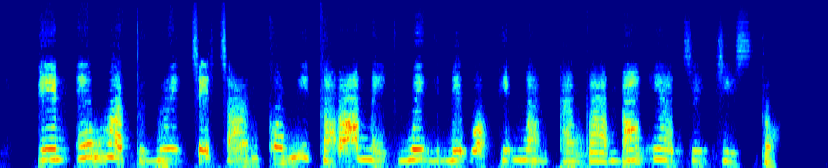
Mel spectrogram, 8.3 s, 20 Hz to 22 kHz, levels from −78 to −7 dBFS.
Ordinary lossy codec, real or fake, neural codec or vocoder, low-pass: none; fake; codec, 44.1 kHz, 0.9 kbps, DAC; none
